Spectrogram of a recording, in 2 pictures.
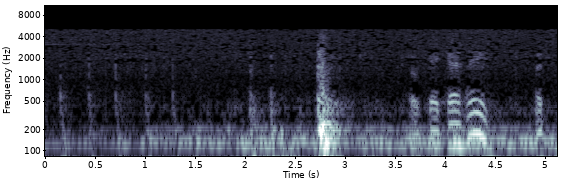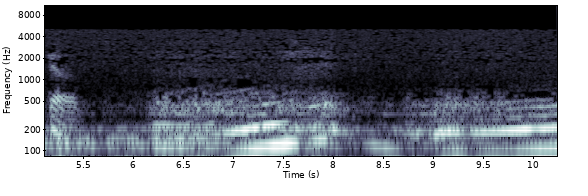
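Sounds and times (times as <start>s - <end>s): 
car engine starting and revving: 2.5s - 10.2s
speech: 3.8s - 5.6s, 6.2s - 7.0s.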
